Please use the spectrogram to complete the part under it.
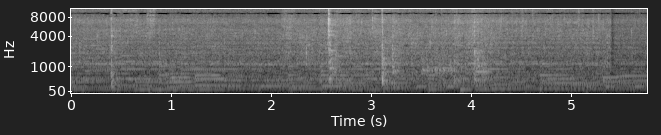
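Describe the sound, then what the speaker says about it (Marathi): Chopped green chilies hit a hot masala paste in a pan for chicken biryani, giving a steady, loud sizzle and frying crackle with occasional stirring clicks, no voices. "यामध्ये मिरची कापून घेतलेली आहे मी हे पण टाकून घेऊया"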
